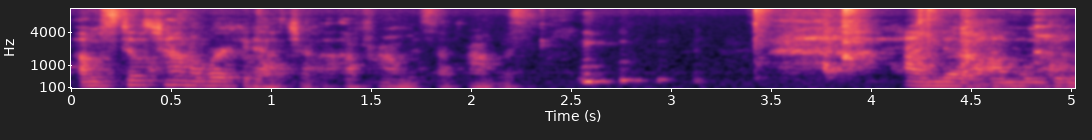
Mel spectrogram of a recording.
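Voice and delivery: ordinary delivery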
